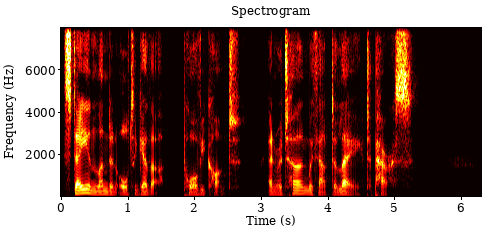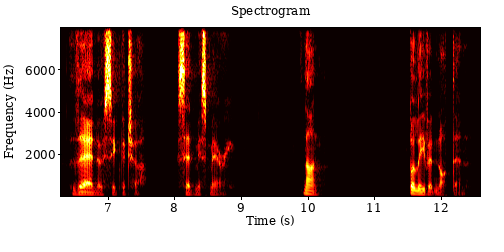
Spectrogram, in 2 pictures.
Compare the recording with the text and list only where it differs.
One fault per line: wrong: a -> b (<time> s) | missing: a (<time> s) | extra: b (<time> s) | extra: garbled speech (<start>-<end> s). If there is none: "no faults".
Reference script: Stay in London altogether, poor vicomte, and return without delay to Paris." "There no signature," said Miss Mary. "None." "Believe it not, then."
no faults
